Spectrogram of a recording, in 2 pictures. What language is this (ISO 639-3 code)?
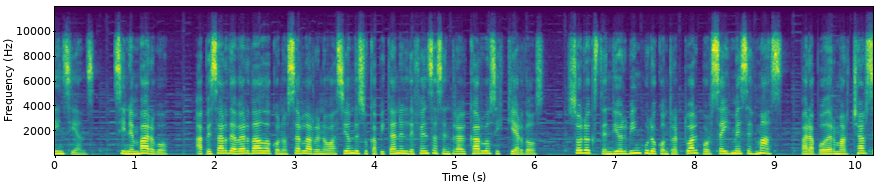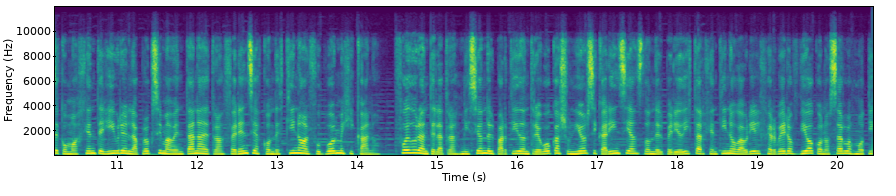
spa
